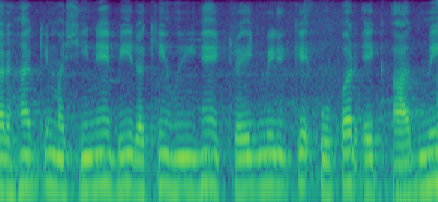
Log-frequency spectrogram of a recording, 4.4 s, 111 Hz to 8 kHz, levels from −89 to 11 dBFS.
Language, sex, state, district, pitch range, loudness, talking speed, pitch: Hindi, male, Chhattisgarh, Balrampur, 140-155 Hz, -16 LUFS, 190 wpm, 145 Hz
